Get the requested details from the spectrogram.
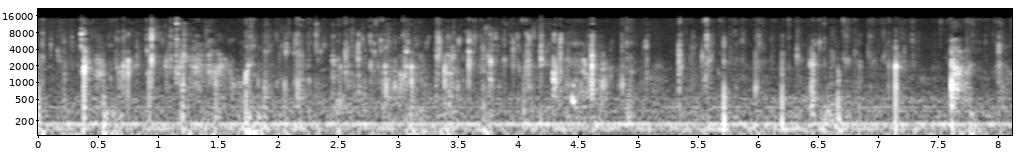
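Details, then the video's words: Two pet cats, Kitkat and Leo, eating tuna fish wet cat food indoors; steady wet smacking and chewing clicks in a close, quiet room with a constant low hum. "Cat Eating Tuna Fish Cat Food ASMR"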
